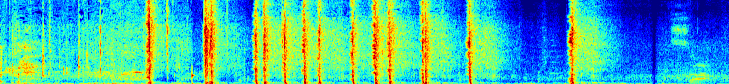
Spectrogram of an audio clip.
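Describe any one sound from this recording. Shotguns fire several sharp, quick blasts close by.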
